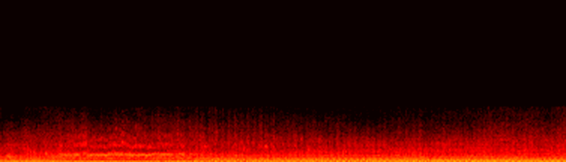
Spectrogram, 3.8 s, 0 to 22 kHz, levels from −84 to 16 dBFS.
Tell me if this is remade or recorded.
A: recorded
